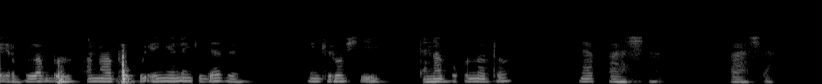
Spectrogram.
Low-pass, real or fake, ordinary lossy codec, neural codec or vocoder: 3.6 kHz; fake; MP3, 16 kbps; vocoder, 44.1 kHz, 128 mel bands, Pupu-Vocoder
